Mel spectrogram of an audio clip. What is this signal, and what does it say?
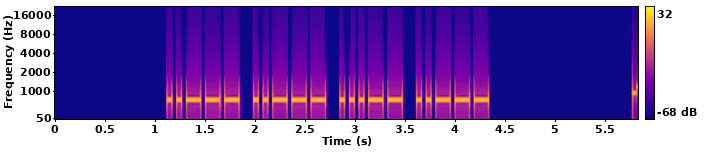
Morse code, heard as a keyed tone, about 25 wpm, 700 Hz. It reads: 2232
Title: Common Cut Numbers - 4-Digit 25wpm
